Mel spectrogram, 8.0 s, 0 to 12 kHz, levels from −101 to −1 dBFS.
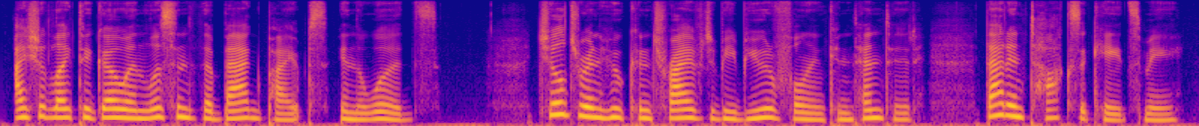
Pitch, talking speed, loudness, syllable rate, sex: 210 Hz, 175 wpm, -19 LUFS, 5.7 syllables/s, female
